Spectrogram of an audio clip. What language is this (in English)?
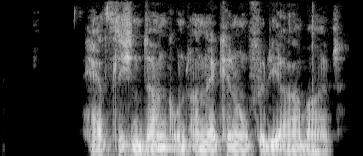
German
